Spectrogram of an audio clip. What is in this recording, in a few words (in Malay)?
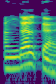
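"anggalkan", Malay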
